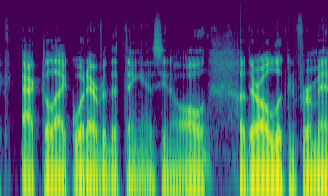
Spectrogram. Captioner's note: uh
